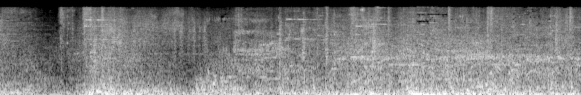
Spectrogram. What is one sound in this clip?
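Magic spells crackle and burst in a game battle.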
